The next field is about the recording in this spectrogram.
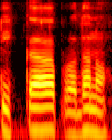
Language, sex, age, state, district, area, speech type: Odia, male, 18-30, Odisha, Malkangiri, urban, read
